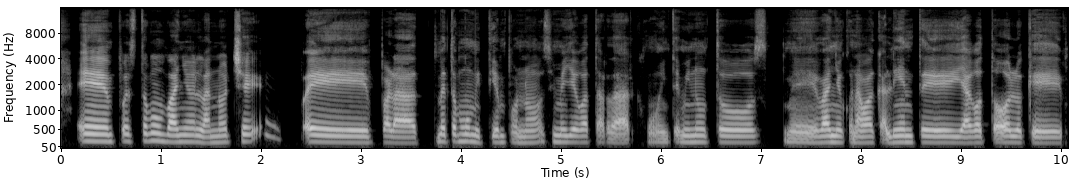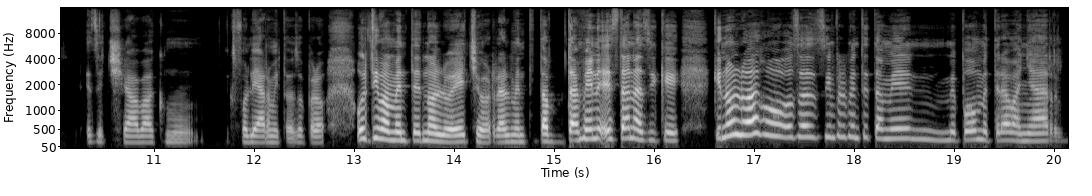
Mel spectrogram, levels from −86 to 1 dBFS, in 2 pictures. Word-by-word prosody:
eh, 185 -1 +3
pues, 185 -2 -7
tomo 200 0 -4
un 190 - -6
baño 175 0 0
en 170 - -4
la 150 0 -2
noche, 170 +3 -2 0.5
eh, 160 -3 +1
para 150 -2 -1 0.2
me 180 - -4
tomo 185 +1 -5
mi 170 - -6
tiempo, 165 +1 -9
¿no?, 155 +1 -7
si 175 - -10
me 170 -1 -5
llego 165 -1 -4
a 165 - -5
tardar 75 - -5
como 80 - -13
20 85 -1 -9
minutos, 165 -1 -5
me 85 -3 -5
baño 165 - -1
con - - -9
agua 155 0 -2
caliente 160 -1 -2
y 155 - -3
hago 155 +1 -1
todo 160 - -2
lo 160 -1 -3
que 150 -1 -3 0.3
es 170 - -8
de - - -8
chava, 160 0 -1
como 85 - -12 0.3
exfoliarme 165 -1 -2
y - - -18
todo - - -9
eso, 165 - -9
pero 155 0 -4 0.3
últimamente 225 -6 +5
no 200 -2 +5
lo 175 -2 +4
he 170 +1 +7
hecho 175 -3 +1
realmente, 175 +1 -1
tam 185 -3 +3
también, 250 +4 +7
es 245 -1 +5
tan 270 -1 +5
así 220 -2 +2
que 205 0 +1 0.3
que - - +2
no 330 +4 +6
lo 350 -1 +7
hago, 355 -3 +6
o 290 -1 +1
sea, 300 0 +1
simplemente 300 0 -5
también 255 -4 -3
me 215 0 -6
puedo 225 +3 -1
meter 215 -2 -5
a 215 - +3
bañar 195 -1 -2
175 Hz, 200 wpm, -21 LUFS, 160-215 Hz, 0.5 s, he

